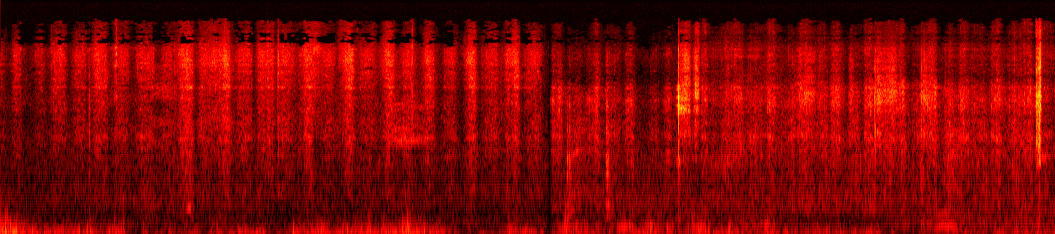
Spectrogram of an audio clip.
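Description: Repeated rubbing and scraping of rope against a mule's pack saddle and panniers as a load is lashed on, with a few sharper clicks and an uneven low rumble underneath.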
